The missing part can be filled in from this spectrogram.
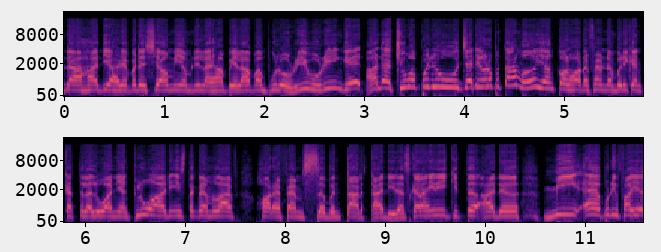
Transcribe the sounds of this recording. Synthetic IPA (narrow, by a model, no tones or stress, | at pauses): daɦadiahdaɾipadasiamĩjaŋmənilajɦampɪlapanp̬ulohɾibuɾiŋɡɪt̪̚ʔandat͡ʃumãpəlud͡ʒadioɾaŋpərt̪amãjaŋkɔlɦɔt̪ɛfɛmdanbəɾikankat̪əlaluanjaŋkəluardiːnst̪aɡɾamlajfhɔt̪ɛfɛmsəbənt̪art̪adidansə̥kaɾaŋinik̬it̪aʔadamiɛpuɾifajə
